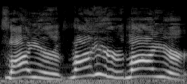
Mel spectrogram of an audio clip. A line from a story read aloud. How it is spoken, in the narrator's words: She screams over and over again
